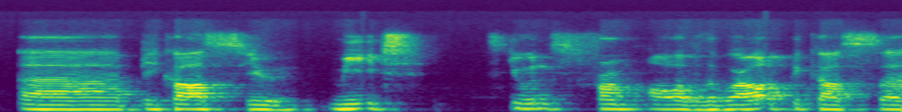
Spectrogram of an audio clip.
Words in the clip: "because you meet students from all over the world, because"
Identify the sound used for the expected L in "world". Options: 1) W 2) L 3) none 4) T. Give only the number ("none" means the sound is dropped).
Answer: 2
